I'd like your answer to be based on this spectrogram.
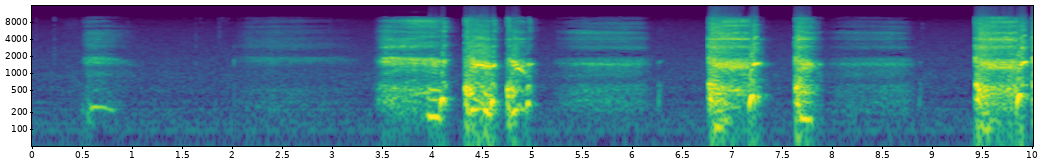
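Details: About six loud, harsh cough bursts from a female, some in quick pairs, with quieter throat sounds and breaths between; itchy nose and stuffiness mentioned in cold weather; sound-effect recording; cough.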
